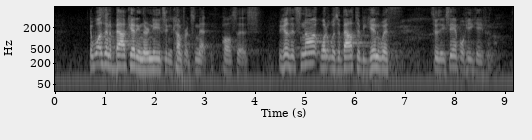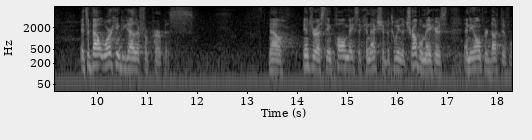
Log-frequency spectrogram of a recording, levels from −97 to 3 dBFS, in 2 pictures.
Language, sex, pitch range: English, male, 125-180 Hz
